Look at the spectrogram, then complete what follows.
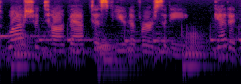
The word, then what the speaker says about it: Ouachita: say oh a cheetah back in texas everybody pronounces it wichita but really it's ouachita washington washington how would you pronounce it it's washita baptist university get it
